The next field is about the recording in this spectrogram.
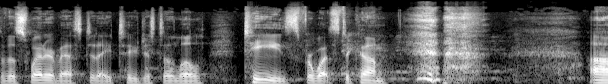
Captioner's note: laughs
